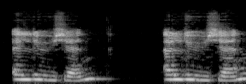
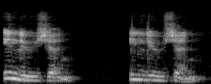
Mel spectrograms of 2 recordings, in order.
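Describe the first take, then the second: First: Allusion as uh-LOO-zhun; schwa at the beginning. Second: "illusion" as ih-LOO-zhun; lower, careful "illusion" beginning with ih; short i at start. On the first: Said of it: "schwa at the beginning". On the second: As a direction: model "illusion", first sound ih, not uh. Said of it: "And the second word is". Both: Shown as a demonstration.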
